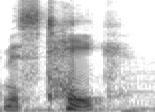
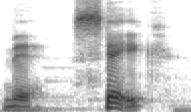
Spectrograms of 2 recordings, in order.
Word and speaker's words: mistake: So just keep that in mind, because you don't want to say mistake. The take part is the stressed syllable. So you would think that it should be strong. But that S in miss is sort of connecting over. That's what S does. It connects with a lot of consonants, even inside words. And so it's more like mistake. So now it sounds like the word steak.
